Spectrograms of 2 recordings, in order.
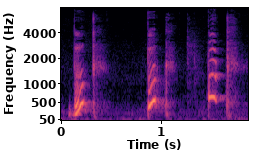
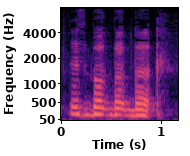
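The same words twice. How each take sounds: First: Very high squawky hen clucks; clucking hen. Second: Said in the usual way. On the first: Acted. Librarian reading to kids, clucking like a hen.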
